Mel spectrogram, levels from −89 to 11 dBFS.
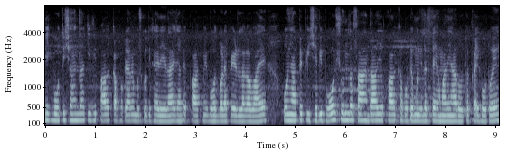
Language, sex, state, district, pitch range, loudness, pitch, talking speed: Hindi, male, Haryana, Rohtak, 155-170 Hz, -18 LUFS, 160 Hz, 310 wpm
